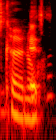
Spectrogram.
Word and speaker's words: colonel: colonel they got bigger i think it's cool it's kernel it's called colonel one it's c-o-l-o-n yeah i know you don't pronounce it colin although that sounds dodgy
